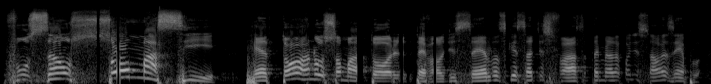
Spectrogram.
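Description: A man with a Bahian Brazilian accent teaching a computer class in a classroom, lively and jokey, talking straight to his students. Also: high-pitched, moderate pace. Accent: Bahian Brazilian Portuguese. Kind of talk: classroom lecture.

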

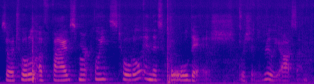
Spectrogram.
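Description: An American woman hosts a casual home cooking video, chatting as she works in her kitchen. Her voice is medium-pitched and dark-toned, with fairly even intonation and a normal speed. The audio comes from a tripod-mounted camera in a noisy home kitchen.

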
